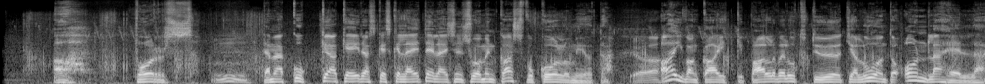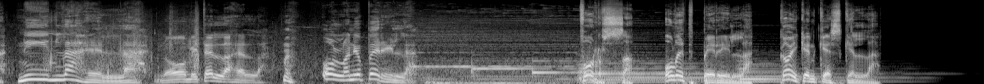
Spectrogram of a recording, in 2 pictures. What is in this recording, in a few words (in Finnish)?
radiomainos; forssa; 20 sek spotti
